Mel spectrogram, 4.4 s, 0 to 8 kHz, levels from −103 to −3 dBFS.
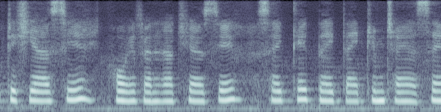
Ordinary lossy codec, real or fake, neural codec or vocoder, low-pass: none; fake; codec, 16 kHz, 0.5 kbps, FunCodec, trained on LibriTTS, 25 frames a second; none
